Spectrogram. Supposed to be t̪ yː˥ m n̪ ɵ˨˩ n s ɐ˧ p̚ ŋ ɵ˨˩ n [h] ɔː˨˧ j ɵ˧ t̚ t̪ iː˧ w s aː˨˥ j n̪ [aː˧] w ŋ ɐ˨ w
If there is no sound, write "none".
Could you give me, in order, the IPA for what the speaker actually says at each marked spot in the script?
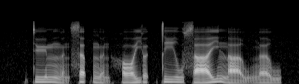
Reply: h, aː˨˩

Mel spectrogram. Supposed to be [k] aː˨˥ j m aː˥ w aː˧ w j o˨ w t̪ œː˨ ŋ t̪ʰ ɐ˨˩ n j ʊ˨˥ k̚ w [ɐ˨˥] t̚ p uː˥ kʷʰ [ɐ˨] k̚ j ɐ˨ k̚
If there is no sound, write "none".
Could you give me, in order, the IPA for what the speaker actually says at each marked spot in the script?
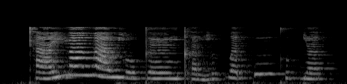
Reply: kʰ, ɐ˨, ɐ˨

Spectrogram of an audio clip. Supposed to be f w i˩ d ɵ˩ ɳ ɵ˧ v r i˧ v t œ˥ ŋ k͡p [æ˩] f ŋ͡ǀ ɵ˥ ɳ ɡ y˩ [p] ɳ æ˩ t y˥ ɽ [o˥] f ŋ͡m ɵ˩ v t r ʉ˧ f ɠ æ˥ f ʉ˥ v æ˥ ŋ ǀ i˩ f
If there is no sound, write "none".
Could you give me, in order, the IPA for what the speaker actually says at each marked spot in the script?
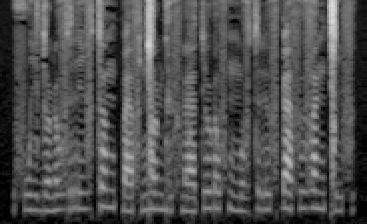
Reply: æ˩, f, ɵ˥

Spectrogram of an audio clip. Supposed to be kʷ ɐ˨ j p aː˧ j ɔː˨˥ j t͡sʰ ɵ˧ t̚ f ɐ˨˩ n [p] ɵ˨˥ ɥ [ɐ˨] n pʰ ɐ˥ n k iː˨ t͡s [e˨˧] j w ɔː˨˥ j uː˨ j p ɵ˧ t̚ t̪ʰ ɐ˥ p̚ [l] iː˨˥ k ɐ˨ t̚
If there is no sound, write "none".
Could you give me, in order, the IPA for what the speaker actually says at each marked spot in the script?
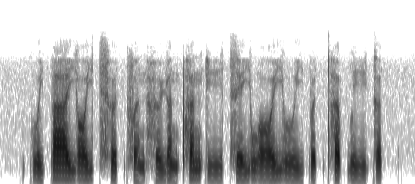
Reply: h, ɐ˨˩, e˨˥, l

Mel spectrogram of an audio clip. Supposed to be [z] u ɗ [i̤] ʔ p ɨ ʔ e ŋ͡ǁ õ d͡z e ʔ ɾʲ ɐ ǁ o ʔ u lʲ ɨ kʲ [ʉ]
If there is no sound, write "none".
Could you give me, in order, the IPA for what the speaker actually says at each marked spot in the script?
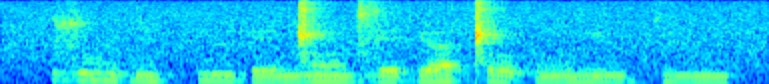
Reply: z, i, ʉ

